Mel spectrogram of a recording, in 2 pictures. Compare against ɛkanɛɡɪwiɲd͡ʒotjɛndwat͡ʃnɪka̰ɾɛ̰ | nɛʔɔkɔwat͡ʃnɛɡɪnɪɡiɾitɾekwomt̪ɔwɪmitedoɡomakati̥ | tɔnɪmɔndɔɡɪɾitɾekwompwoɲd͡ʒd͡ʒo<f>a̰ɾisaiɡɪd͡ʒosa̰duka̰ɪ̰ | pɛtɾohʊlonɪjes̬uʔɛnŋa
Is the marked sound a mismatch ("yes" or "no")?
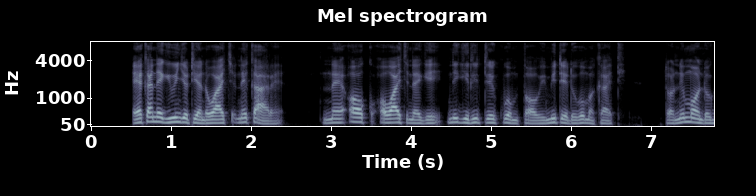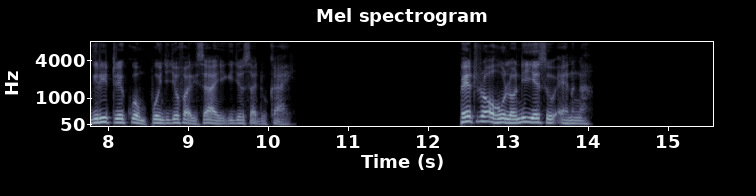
no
